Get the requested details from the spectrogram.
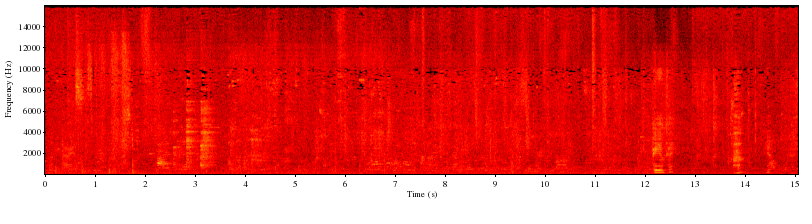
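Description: Diners chatter softly in the background.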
